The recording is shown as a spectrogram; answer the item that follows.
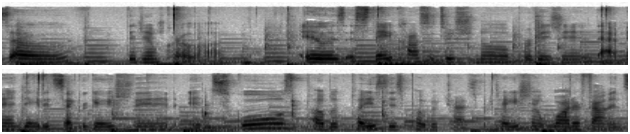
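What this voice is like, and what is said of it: Congested, stuffy-nosed voice. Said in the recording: “I sound congested, I apologize. It's my allergies.”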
